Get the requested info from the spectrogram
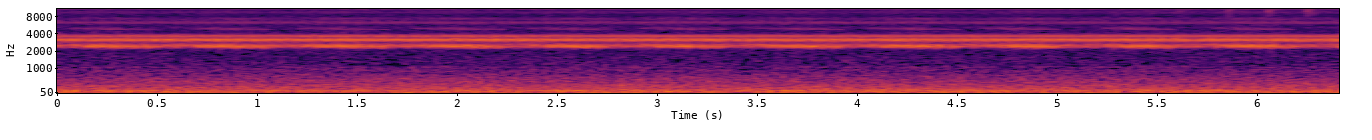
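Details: Nighttime summer chorus from the open space of Chautauqua in Boulder, Colorado: Snowy Tree Crickets pulse rhythmically beneath a steady Four-spotted Tree Cricket trill, and a few high katydid ticks enter at the end.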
